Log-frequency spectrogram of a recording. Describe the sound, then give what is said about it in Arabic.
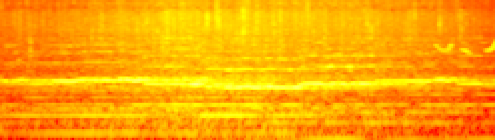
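Steady rain falls in a continuous wash, with scattered drops pattering on a surface and a low sustained hum underneath, constant for the whole stretch. “وينزل غيثك يا رحمن ويطفئ نار الشوق باحشاء الارض المشتاقه للانجاب والخضره”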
